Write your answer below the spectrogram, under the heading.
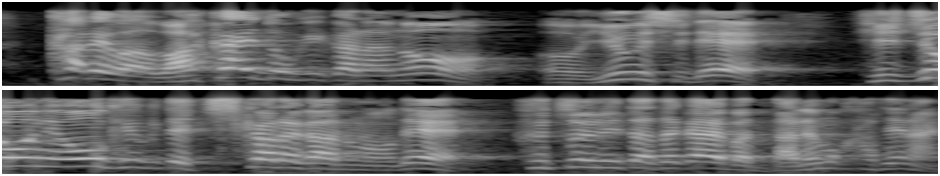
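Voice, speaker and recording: Over noticeable background noise, a man talks at a fairly slow pace in an extremely high pitch, with lively intonation and big swings in loudness. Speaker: pastor. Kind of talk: sermon.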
